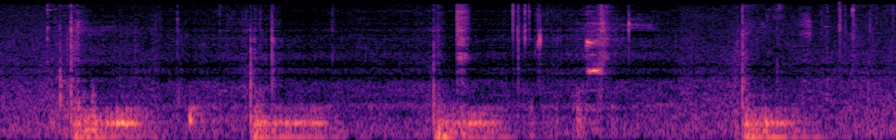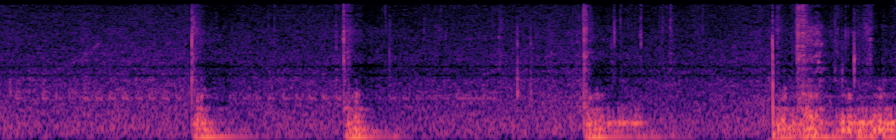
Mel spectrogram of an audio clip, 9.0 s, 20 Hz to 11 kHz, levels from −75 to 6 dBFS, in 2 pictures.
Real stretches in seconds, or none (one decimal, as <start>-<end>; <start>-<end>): 0.0-0.8; 3.4-9.0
